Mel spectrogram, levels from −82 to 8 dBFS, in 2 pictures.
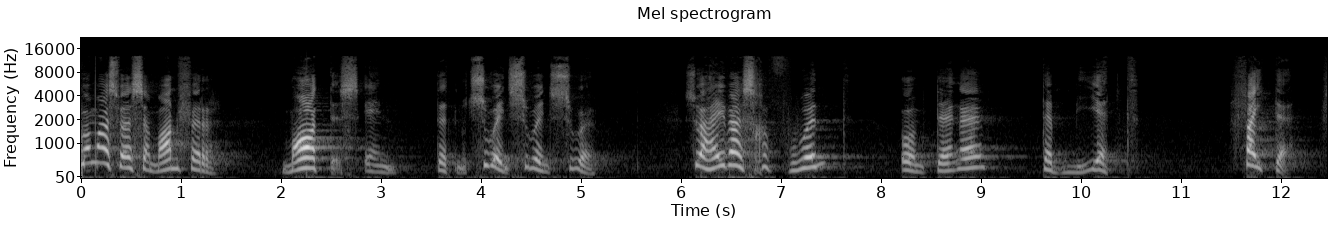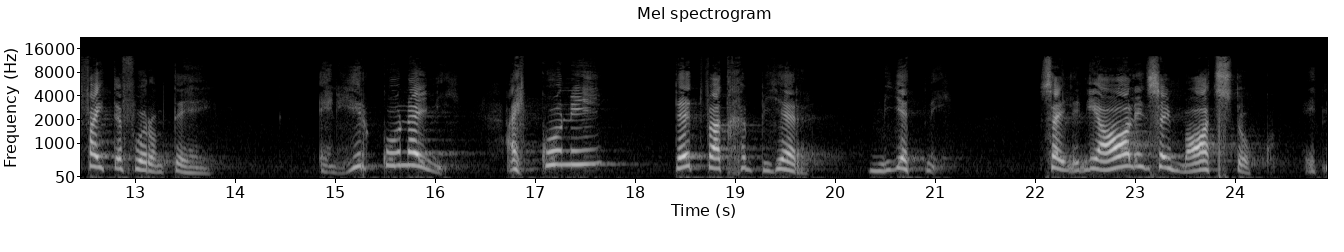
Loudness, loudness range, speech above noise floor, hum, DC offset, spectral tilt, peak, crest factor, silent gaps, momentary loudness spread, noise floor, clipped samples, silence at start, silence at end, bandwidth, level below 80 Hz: -21 LUFS; 10 LU; 46 dB; none; under 0.1%; -2.5 dB/octave; 0 dBFS; 24 dB; none; 17 LU; -68 dBFS; under 0.1%; 0 s; 0.15 s; 13 kHz; -66 dBFS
